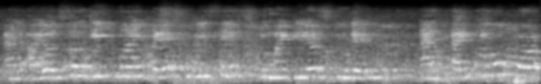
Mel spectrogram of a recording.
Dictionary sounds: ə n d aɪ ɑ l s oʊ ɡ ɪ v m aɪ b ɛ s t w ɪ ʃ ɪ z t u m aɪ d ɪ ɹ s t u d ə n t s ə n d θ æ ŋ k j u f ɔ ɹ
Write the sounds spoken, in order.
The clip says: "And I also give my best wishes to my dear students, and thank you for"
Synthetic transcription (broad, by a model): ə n d aɪ ɑ l s oʊ ɡ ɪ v m aɪ b ɛ s t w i s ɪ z t u m aɪ d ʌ ɹ s t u d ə n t ə n d t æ ŋ k j u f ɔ ɹ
